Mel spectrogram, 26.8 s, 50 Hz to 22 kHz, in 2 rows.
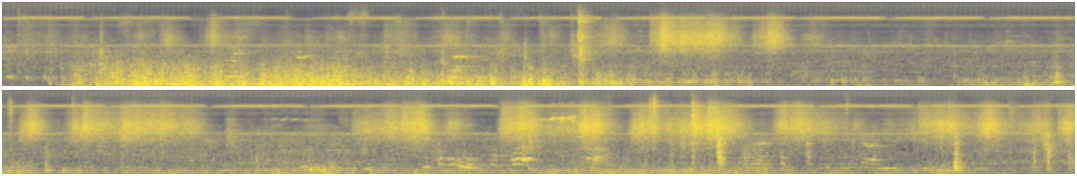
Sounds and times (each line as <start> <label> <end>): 0.0 insects 26.8
0.1 rain 26.8
0.4 Thunder 26.8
